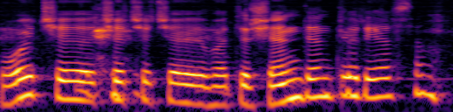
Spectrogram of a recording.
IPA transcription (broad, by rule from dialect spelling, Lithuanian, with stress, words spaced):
ˈoːɪ ˈt͡ʃʲɛ ˈt͡ʃʲɛ ˈt͡ʃʲɛ ˈt͡ʃʲɛ ˈʋɐt ɪr ˈʃʲɛnʲdʲiɛn tʊˈrʲiɛsɐm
